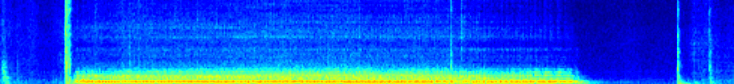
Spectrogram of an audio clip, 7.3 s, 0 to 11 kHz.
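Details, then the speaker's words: 1991 Ford F-150 heater/AC blower motor before replacement, running on high, the only working of four speeds: loud steady roar with uneven gravelly undertone, worsening over time; motor worn out, resistor module also replaced. "so that's the high speed these other three speeds on here are all dead it just sounds terrible it's gotten worse over time too"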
